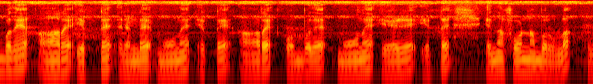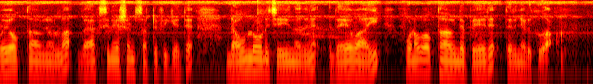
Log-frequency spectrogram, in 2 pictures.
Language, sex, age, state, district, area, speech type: Malayalam, male, 45-60, Kerala, Thiruvananthapuram, rural, read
